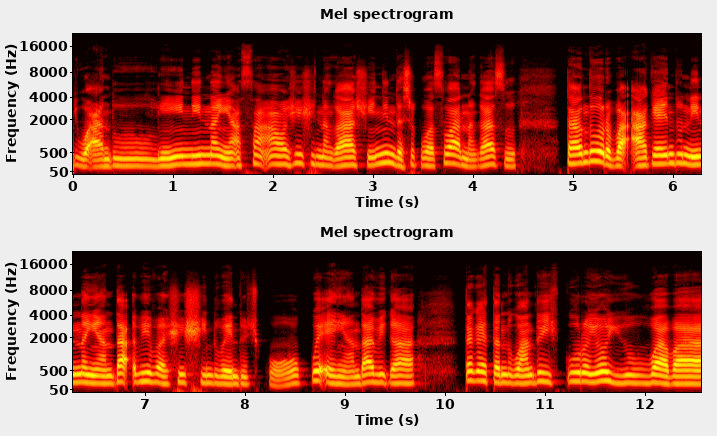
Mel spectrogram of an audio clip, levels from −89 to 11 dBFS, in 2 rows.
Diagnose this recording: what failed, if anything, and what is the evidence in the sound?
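Nothing in the signal chain has failed: the speech arrives intact and continuous at a steady level, with no stage from the wiring through to playback leaving any audible mark of malfunction.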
